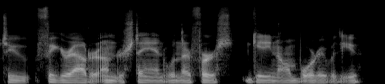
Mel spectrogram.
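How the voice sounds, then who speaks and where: A man speaks with a Southern accent. The recording is very clean, with a silent background. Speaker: podcast host. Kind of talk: podcast interview.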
